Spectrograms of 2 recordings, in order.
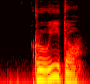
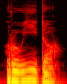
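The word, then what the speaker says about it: ruido: noise in Spanish is ruo ruo make sure you're getting this e sound over the i r e do ruo is noise to say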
